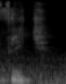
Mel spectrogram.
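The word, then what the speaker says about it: fridge: लिए करते हैं फ्रिज इसमें भी जी के पहले डी है तो ये साइलेंट है उच्चारण से एफ आर आई जी का हो रहा है फ्रिज थर्ड टॉपिक है बजट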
